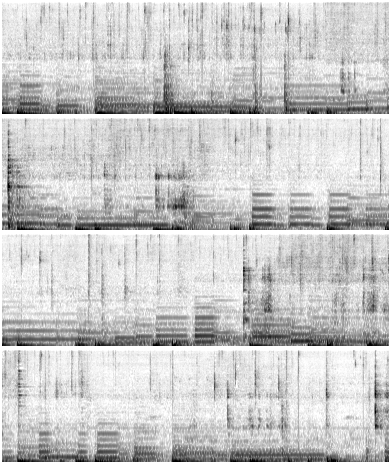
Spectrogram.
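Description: Sausage and rice-cake skewers sizzling in hot oil in a frying pan, with a few clicks of metal tongs as they are turned. Background music with a steady low beat plays underneath.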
